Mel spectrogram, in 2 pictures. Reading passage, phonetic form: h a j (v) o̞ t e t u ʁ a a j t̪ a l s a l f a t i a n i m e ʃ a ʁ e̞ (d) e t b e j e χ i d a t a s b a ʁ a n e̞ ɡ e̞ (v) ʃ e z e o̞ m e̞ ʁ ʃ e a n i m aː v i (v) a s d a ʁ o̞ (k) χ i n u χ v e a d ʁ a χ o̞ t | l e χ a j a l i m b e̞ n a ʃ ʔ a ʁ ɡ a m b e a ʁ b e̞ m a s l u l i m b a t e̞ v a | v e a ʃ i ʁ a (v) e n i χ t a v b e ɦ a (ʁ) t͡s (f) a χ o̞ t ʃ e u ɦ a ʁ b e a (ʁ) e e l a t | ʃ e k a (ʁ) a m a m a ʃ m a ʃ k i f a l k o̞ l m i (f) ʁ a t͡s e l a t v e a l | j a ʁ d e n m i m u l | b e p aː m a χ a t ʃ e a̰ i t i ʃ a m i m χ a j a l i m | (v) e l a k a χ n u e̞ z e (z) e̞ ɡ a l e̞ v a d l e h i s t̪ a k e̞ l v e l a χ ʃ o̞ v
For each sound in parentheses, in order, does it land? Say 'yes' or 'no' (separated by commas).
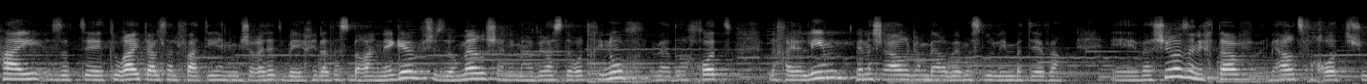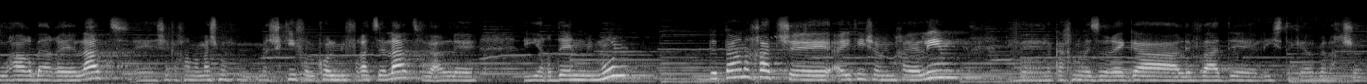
no, no, yes, no, no, no, yes, yes, yes, no, yes, yes, no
